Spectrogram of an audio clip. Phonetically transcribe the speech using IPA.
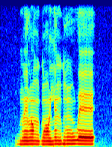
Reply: bɛ̃˨lɔ̃˨ɡ͡bɔ̃˨jɛ̃˧ ɡ͡bũ˧wɛ˧

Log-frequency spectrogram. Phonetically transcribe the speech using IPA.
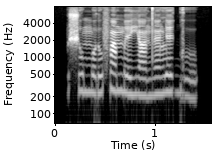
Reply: ʃu˨mo˨ɾu˧fã˧ me˨ jã˨dɛ̃˧ le˧ ɡu˨

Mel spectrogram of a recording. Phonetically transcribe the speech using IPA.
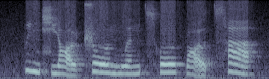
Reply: pi˥˩ŋɕjɑ̰˨˩ʊ̯ʈ͡ʂo˥˩ʊ̯ n̪wə˧˥nt͡sʰo˥ʊ̯pɑ̰˨˩ʊ̯ t͡sʰä˥˩

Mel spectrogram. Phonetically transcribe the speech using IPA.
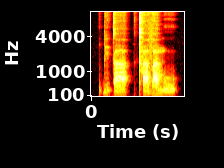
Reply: ɓi˨ka˨ | kʰa˨va˦mu˨

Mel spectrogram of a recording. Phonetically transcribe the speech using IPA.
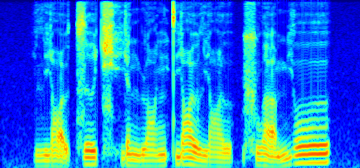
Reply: ljɑ̰˨˩ʊ̯t͡sɹ̩˥t͡ɕʰjɛ˨nɻɑ˧˥ŋ t̪jɑ˥˩ʊ̯ljɑ˩ʊ̯ | ʂwä̰˨˩mjo˥ʊ̯

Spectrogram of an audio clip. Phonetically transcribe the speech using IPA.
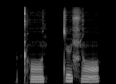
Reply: ʈʰɔ̃tːøɕɔ̃

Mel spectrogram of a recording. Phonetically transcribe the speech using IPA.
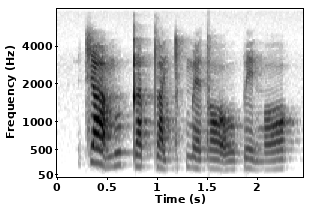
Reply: t͡ɕaː˥˨muː˥˨k̚t̪a˧t̚ t̪a˩˧jdu˧˥p̚mɛː˩˧ dɔː˧˩ʋo˧ peː˥˨ŋɔː˧˥

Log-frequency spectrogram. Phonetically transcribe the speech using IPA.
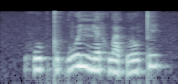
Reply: hwu˨˩k̚t̪ə˨˩t̚vu˧ə̯ ɲɛ˨˦hwa˨˩t̚lo˨˦ t̪i˦˥k̚

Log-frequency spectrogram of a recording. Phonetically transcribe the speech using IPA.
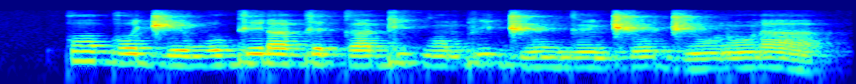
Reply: kɔ˦ɡɔ˧d͡ʒe˨ wo˨˦ɡe˦ɾa˦ɡɛ˦˨ ka˧ɡi˦ɡɔ̃˧bi˦ d͡ʒũ˧ɡɛ̃˧ d͡ʒo˦d͡ʒɔ̃˧ɾɔ̃˦ ɾa˦˨

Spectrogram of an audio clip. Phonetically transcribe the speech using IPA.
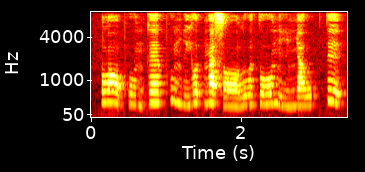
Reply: lɔː˥˨pʰuː˧˩n kɛː˧pʰu˥˨ŋi˩ jɤː˥˨t̚ŋa˥˨ sɔː˩lu˧ə̯ t̪oː˧˥niː˩ɲa˧w | t̪e˥˨

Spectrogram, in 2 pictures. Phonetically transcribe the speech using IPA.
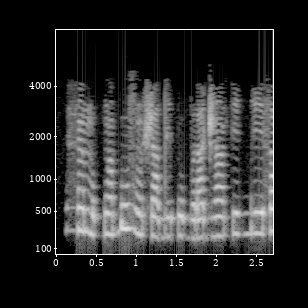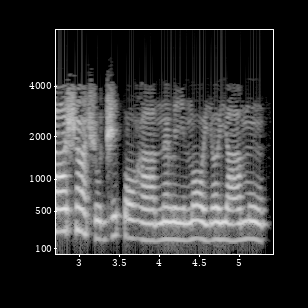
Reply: hɛ̃˧ mə˨kʷã˦ ɓu˦zũ˨ʃa˨di˨ pu˨bə˨ɾa˧ d͡ʒã˧ki˦ ɡ͡biː˧saː˦ʃã˦˨ ʃu˨d͡ʒi˦ pɔ˧ɣaː˨ nɛ̃˧liː˨ nɔ˦˨jə˧ jaː˨˦mũ˦˨

